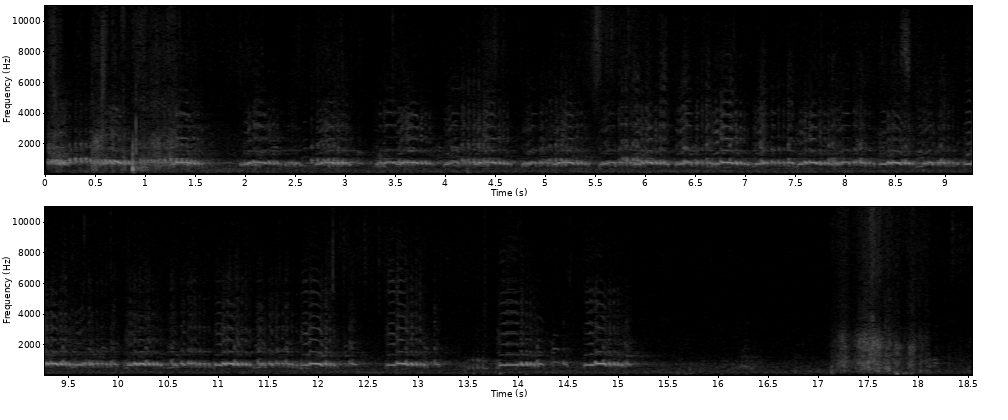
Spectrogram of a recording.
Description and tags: Captured on a river walk, one crane in particular was losing it in a way I'd never heard before
ambient, birds, cranes, field-recording, nature, river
